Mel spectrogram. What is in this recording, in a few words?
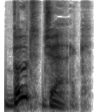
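"bootjack", British English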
